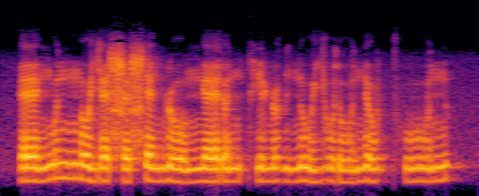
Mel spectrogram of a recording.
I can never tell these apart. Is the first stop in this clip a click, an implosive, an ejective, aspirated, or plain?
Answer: aspirated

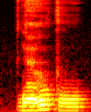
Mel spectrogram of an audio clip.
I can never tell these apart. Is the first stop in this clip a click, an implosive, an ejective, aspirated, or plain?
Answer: plain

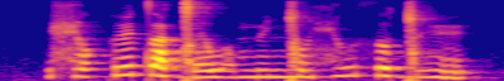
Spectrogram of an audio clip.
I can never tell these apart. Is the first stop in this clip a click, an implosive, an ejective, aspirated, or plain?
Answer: plain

